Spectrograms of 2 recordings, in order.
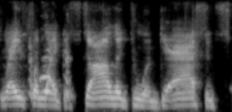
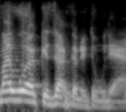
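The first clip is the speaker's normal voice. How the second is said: gruff put-on walrus character voice. Playing a walrus who heads the union, in a gruff walrus voice. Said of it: "It's a better gruff voice than I have".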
